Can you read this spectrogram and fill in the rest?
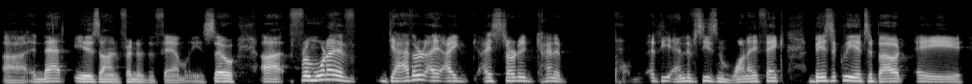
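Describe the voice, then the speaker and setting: Rambling podcast host, dry close mic. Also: male voice, medium pitch, normal speed, fairly bright tone, dry recording. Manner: rambling, restarts, many fillers. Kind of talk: casual podcast chat.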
